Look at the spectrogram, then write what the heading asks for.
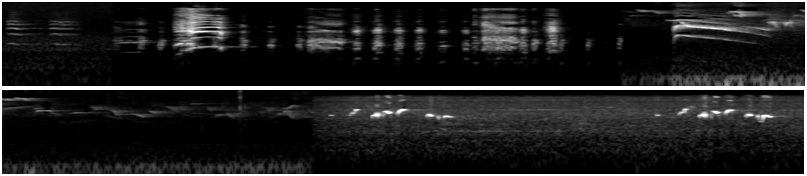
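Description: A run of bird calls. First come short, repeated calls of a Eurasian coot. About six seconds in, a common buzzard gives several falling, mewing whistles. From about eleven seconds on there are scattered short chirps over a steady hiss.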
